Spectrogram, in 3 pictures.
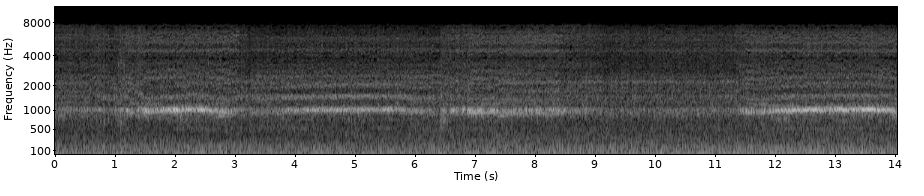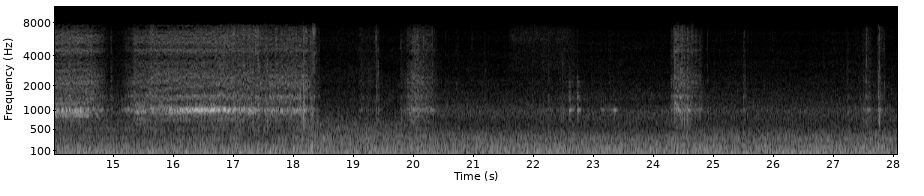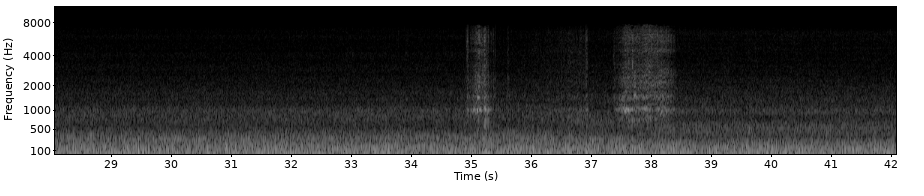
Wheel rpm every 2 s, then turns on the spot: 110, 110, 110, 110, 120, 110, 110, 70, 110, 20, 10, 20, 10, 0, 0, 0, 0, 10, 30, 10, 0.
20-26 34-36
